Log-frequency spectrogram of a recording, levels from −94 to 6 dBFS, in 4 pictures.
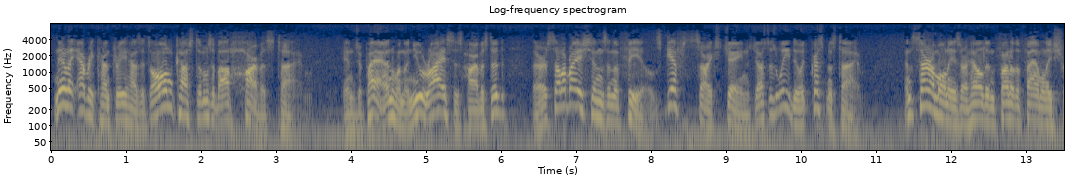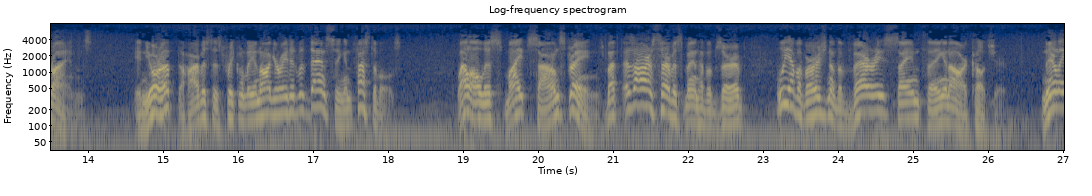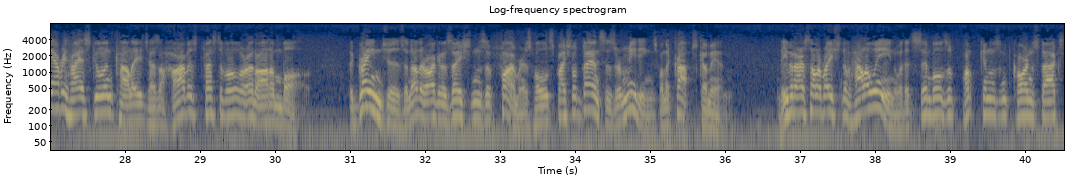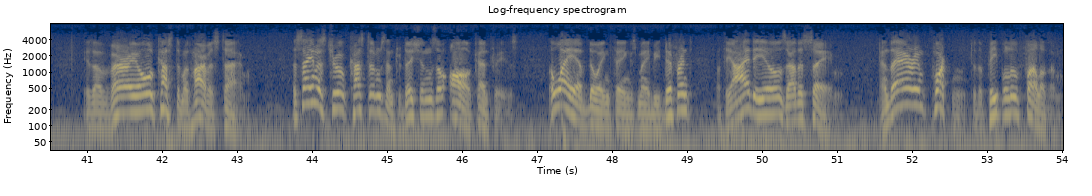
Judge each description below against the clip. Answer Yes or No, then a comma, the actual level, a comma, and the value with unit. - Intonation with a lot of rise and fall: Yes, wide, 8.8 semitones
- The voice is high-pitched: No, medium, 145 Hz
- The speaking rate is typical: Yes, average, 185 wpm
